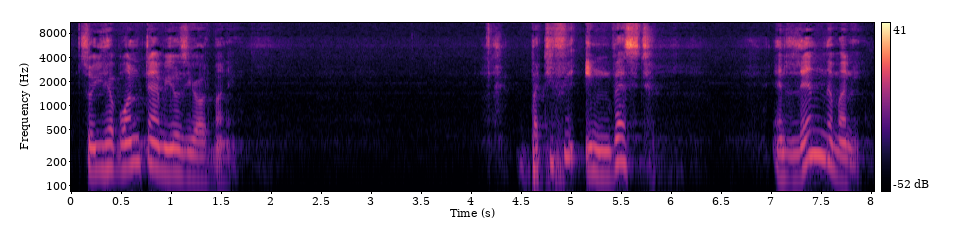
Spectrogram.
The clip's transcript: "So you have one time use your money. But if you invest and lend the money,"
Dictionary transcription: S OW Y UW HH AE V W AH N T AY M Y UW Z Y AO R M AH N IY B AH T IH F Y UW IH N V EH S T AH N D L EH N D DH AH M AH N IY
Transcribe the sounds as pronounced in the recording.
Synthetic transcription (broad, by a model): S OW Y UW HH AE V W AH N T AY M Y UW Z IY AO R M AH N IY B AH T IH F Y UW IH N V EH S T AH N D L EH N D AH M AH N IY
